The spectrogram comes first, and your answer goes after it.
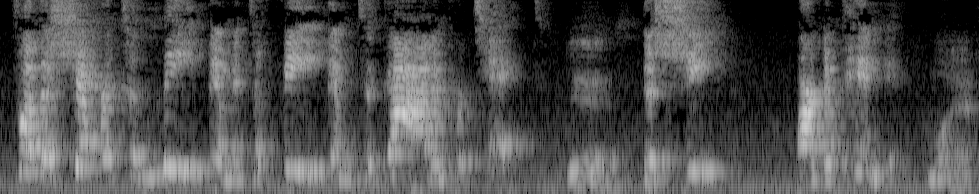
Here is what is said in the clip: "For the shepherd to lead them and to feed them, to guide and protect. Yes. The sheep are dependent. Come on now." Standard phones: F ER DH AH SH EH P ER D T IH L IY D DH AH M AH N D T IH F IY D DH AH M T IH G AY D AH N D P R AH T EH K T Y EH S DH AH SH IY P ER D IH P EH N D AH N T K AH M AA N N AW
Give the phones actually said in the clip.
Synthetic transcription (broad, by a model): F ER DH AH SH EH P ER D T IH L IY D DH AH M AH N T IH F IY D DH AH M T IH G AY D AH N P R AH T EH K T Y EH DH AH SH IY P ER D IH P EH N D AH N T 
